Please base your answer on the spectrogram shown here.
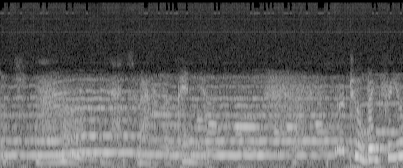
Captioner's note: scoffs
